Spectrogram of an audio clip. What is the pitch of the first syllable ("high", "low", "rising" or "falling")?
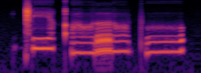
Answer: high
